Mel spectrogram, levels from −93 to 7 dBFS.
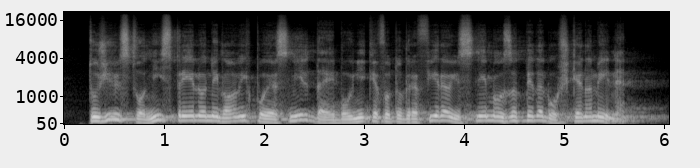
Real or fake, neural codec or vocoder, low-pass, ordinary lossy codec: fake; autoencoder, 48 kHz, 32 numbers a frame, DAC-VAE, trained on Japanese speech; 19.8 kHz; none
